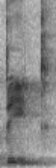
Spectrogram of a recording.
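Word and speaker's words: debt: जी हाँ, ध्यान दीजिए, इसको पढ़ने में लग रहा है कि डेप्ट है क्या, नहीं, इसको बी का यहाँ उच्चारण नहीं होगा, ध्यान दीजिए, इस यहाँ पर केवल और केवल डेट होगा।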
